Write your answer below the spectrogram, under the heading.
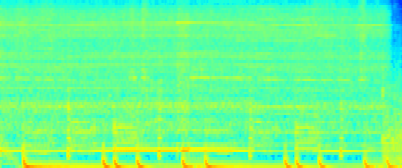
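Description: Handheld rotary tool spinning a cut-off wheel at steady speed, with a steady whine, while the end of a piece of piano wire is ground against the wheel to round it off. The whine stops near the end.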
